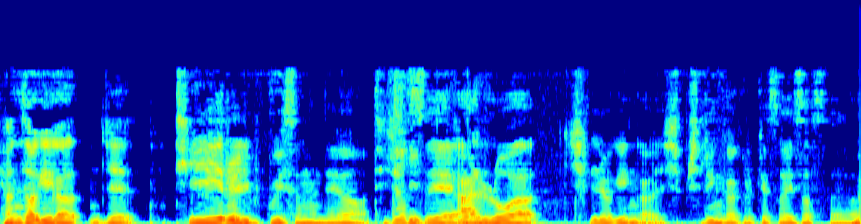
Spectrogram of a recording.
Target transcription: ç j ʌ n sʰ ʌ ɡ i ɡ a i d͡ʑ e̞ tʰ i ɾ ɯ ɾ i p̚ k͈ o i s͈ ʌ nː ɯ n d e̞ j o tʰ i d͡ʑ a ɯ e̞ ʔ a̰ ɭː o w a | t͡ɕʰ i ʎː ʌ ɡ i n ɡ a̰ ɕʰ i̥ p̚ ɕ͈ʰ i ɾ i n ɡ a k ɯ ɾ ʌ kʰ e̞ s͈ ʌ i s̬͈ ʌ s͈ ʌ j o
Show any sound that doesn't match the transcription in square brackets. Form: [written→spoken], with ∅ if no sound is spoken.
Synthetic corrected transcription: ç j ʌ n sʰ ʌ ɡ i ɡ a i d͡ʑ e̞ tʰ i ɾ ɯ ɾ i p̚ k͈ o i s͈ ʌ nː ɯ n d e̞ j o tʰ i d͡ʑ [a→ʌ] ɯ e̞ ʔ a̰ ɭː o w a | t͡ɕʰ i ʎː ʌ ɡ i n ɡ a̰ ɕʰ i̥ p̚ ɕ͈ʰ i ɾ i n ɡ a k ɯ ɾ ʌ kʰ e̞ s͈ ʌ i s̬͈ ʌ s͈ ʌ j o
